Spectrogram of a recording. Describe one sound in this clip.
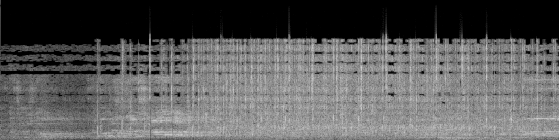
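Fans clap their hands in rhythm.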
